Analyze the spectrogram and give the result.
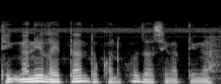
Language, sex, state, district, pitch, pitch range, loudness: Garo, male, Meghalaya, South Garo Hills, 110 Hz, 100-130 Hz, -15 LUFS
